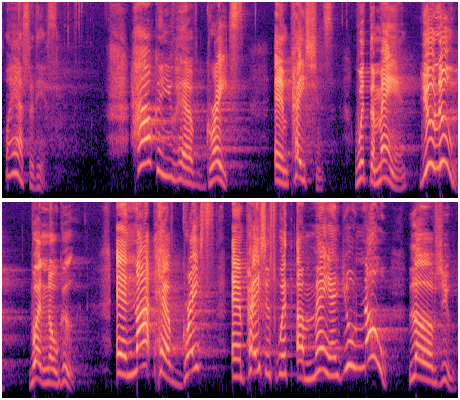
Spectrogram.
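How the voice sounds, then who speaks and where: A woman acting a sassy, scolding, wise older American mother in a stage play, with an animated, folksy, preachy delivery. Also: high-pitched, slow, exaggerated voice. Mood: scolding, exasperated. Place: live stage in a theater. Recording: echoey theater hall with long reverb.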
